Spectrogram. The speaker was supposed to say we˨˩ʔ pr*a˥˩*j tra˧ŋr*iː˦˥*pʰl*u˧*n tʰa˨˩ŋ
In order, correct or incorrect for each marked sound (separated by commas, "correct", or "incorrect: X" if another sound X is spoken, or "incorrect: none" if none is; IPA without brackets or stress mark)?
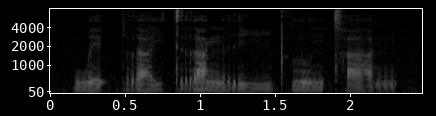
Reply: incorrect: a˩˦, incorrect: iː˩˦, correct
